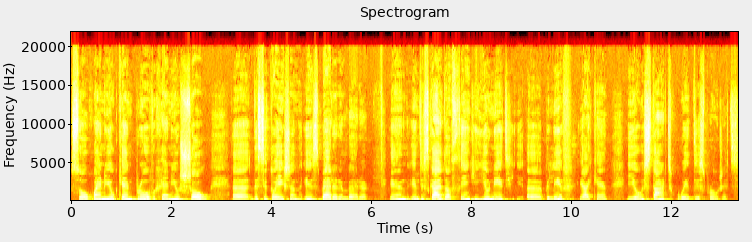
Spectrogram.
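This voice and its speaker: A woman speaks very slowly in a high voice. Her tone is dark and mellow. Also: ordinary pitch variation. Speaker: tobacco control advocate. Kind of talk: conference presentation and Q&A. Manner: halting.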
